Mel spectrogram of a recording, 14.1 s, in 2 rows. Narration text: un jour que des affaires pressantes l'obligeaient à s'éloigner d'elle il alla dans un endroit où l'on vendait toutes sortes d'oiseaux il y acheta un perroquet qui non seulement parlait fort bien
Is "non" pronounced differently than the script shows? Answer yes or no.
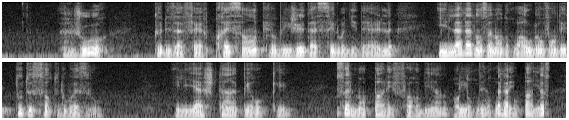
yes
